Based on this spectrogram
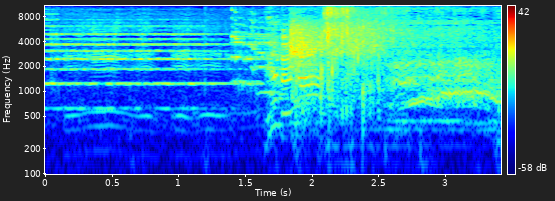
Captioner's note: yelling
